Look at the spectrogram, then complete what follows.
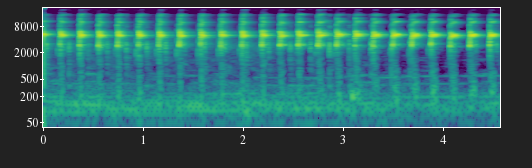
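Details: Female lovebird kept for song contests, with a rough, fast voice: a steady series of sharp, high chirps, roughly four per second, each note clipped and bright, over a faint low hum from an indoor room.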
